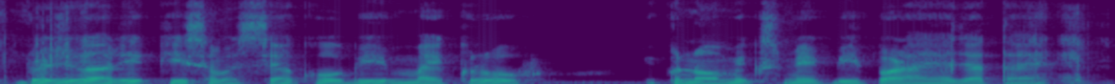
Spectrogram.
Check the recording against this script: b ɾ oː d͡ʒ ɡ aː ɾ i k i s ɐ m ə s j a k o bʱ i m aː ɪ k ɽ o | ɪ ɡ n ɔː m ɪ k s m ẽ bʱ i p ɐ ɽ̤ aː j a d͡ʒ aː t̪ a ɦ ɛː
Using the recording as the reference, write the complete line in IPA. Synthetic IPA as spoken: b ɾ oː d͡ʒ ɡ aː ɾ i k i s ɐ m ə s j a k o bʱ i m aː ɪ k ɾ o | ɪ k n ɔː m ɪ k s m ẽ bʱ i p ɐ ɽ̤ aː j a d͡ʒ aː t̪ a ɦ ɛː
